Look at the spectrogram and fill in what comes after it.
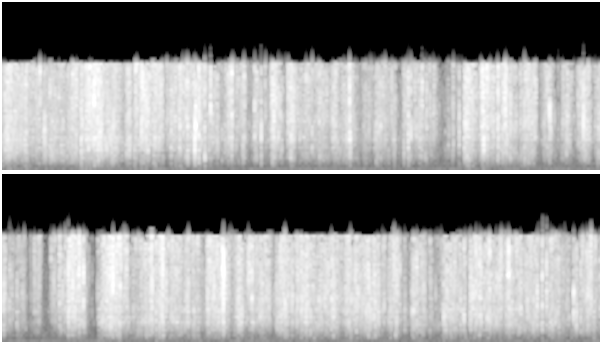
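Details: Steady crinkling and crumpling noise, like paper or plastic being handled indoors, fills the whole stretch with no animal voice.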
